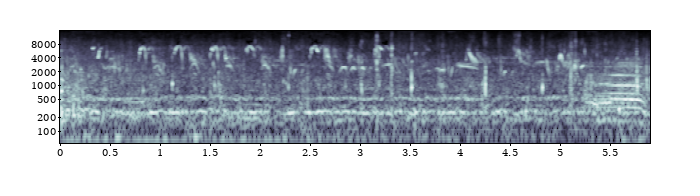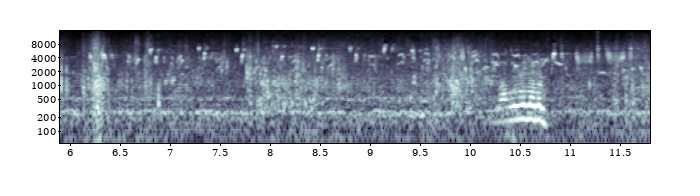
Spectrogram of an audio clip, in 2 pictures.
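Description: Lakeshore ambience of many small birds chirping over a steady low hum. Two louder calls stand out, one about halfway through and one near the end that falls in pitch.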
